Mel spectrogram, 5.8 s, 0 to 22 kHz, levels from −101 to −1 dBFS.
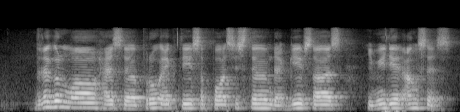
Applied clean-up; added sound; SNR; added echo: neural mask model Resemble Enhance denoiser.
